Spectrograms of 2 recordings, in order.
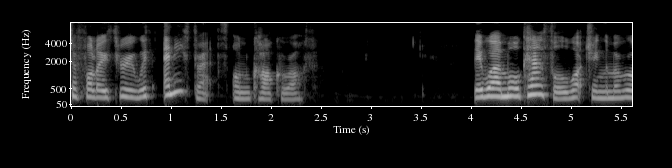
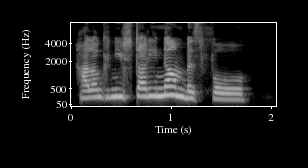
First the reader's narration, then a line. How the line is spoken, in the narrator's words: Ron exclaimed in agitation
